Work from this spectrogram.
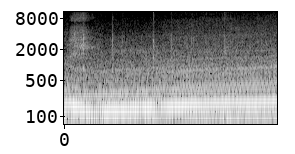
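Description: Car in Mafia 2 with its wheels spinning and skidding as it struggles for grip, a steady engine drone under strain with faint scrapes and knocks, close and continuous, no talk.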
